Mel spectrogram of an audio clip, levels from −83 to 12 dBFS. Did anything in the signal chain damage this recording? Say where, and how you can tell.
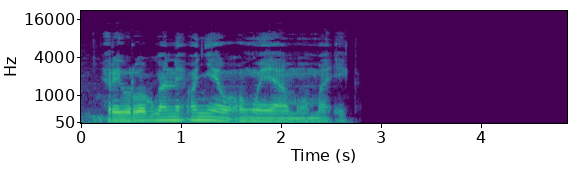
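No; the speech fades out smoothly by 2.83 s.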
